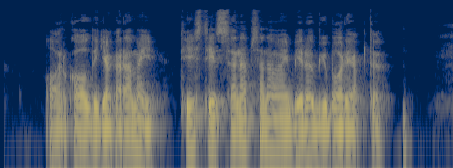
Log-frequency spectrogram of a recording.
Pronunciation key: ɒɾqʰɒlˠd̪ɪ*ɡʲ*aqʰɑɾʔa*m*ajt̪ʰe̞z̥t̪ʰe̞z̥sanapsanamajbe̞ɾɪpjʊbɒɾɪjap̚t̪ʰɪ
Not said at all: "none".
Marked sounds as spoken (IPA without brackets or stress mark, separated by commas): ɡʲ, m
